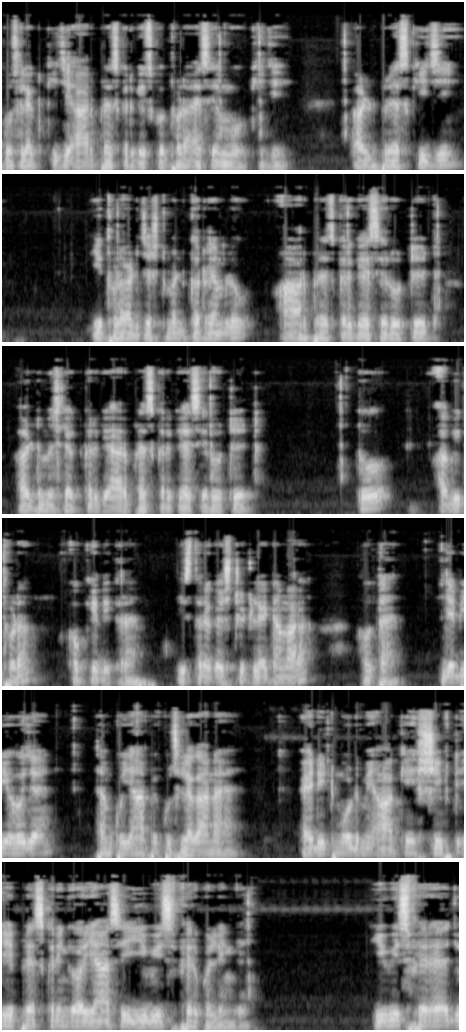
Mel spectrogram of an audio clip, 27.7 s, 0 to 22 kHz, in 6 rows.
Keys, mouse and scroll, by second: 0.6 r, 2.5 click, 3.0 space, 3.3 click, 3.5-4.1 space, 5.7 alt+click, 6.6 r, 8.8 alt+click, 9.8 r, 12.5 click, 12.9-13.3 scroll down 3, 13.3 Tab, 13.8 click, 15.3-16.5 scroll up 5, 17.4-17.8 scroll down 3, 17.8-18.4 shift+middle drag, 18.4-18.8 scroll up 2, 18.8-19.5 shift+middle drag, 19.5-19.8 scroll up 2, 19.8-20.8 shift+middle drag, 20.8 scroll down 2, 21.0 shift+middle click, 21.8-22.9 shift+middle drag, 22.9 shift+a, 26.4-27.6 scroll down 1.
